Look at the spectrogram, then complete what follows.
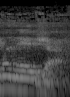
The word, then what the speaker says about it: maneja: Brasil inteiro evite dizer manejar a pronúncia correta que maneja é fechado A não ser que a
